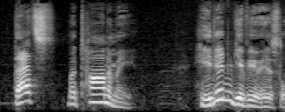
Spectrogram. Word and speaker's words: metonymy: Well, you remember a few weeks ago that I mentioned to you a term, the term metonymy, spelled M-E-T-O-N-Y-M-Y.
